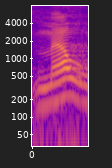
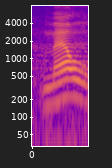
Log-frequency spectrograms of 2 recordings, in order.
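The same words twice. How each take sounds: No difference in how they are said.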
